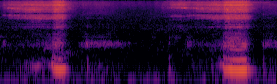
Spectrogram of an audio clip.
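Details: Woman snoring very loudly while asleep in hospital: two short, very loud, deep, buzzing snorts with quiet breathing between, in a quiet room; loud snoring.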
